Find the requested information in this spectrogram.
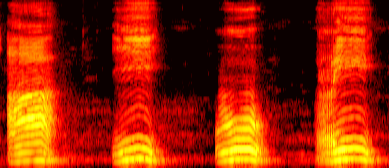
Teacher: इनमें दो मात्राओं का समय लग रहा है इसलिए दीर्घ हो गए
